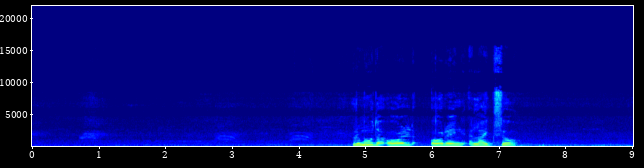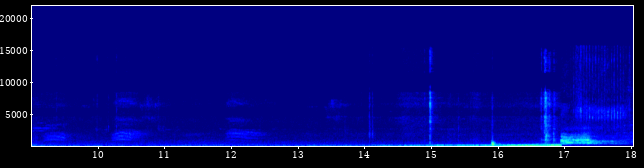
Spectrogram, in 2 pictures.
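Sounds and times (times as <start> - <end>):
bird harsh calls: 3.9 - 4.8, 10.2 - 12.6.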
